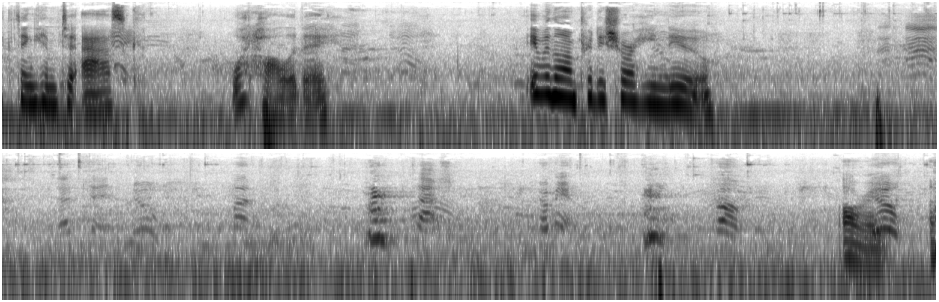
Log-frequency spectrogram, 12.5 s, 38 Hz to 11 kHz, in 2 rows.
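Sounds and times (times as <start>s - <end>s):
steady murmur of noise: 0.0s - 12.4s
speech: 0.1s - 2.4s, 3.5s - 4.9s, 11.8s - 12.4s
dog barking in short yips and whimpering: 8.0s - 9.2s, 10.4s - 11.3s.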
